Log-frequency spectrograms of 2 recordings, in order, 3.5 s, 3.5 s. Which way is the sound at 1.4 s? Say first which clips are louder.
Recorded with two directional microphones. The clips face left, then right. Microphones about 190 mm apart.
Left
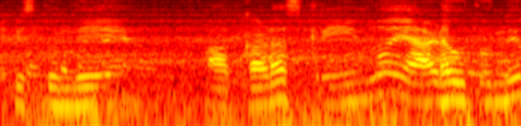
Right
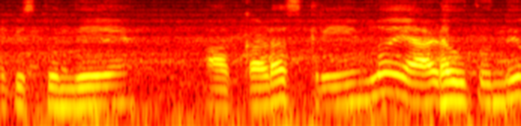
Right 5 dB; 40° right (ahead or behind).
